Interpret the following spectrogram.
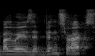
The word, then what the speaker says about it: Vincerx: as well and by the way is it vincx how do you pronounce vinx Pharma Vin serx VIN serx okay so before we dive in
